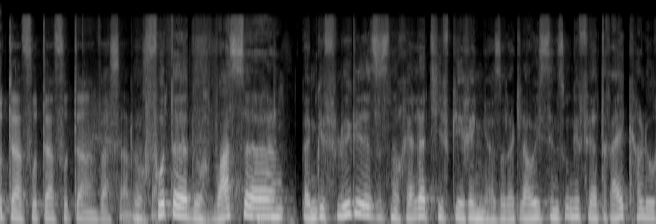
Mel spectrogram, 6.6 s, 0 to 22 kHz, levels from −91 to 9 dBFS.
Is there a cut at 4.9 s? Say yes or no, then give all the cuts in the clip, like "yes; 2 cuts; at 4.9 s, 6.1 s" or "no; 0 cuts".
no; 1 cut; at 2.9 s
